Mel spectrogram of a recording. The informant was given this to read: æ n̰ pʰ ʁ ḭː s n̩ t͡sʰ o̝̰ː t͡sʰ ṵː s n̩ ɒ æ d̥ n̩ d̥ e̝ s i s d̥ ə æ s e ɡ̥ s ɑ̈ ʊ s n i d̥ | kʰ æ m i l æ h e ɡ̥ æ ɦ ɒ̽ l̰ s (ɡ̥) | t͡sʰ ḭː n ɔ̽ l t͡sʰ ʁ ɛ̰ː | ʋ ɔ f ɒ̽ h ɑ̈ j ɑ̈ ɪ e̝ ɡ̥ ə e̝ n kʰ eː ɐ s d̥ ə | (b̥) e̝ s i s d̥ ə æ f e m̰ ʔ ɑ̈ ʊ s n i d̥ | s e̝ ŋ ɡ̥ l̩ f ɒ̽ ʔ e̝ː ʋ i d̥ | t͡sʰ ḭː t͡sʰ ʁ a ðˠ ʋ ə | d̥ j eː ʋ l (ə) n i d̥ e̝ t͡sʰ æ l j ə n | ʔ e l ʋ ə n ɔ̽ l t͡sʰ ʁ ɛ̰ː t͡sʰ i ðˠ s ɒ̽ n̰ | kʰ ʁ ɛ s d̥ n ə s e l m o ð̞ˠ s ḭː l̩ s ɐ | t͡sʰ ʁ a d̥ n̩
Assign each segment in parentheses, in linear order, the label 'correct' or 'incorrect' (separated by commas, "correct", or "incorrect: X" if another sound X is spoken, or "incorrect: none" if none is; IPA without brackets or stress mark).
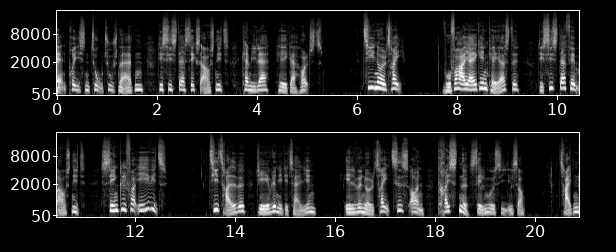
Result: incorrect: d̥, incorrect: d̥, correct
